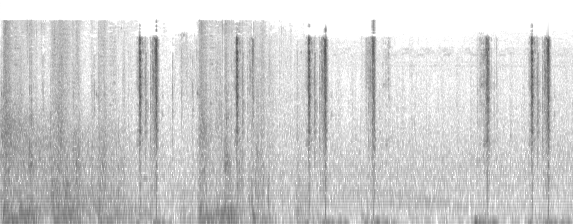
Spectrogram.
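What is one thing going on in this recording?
Building pieces snap into place with sharp, quick clicks.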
